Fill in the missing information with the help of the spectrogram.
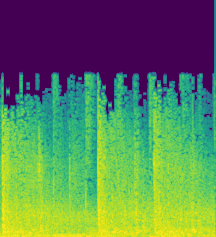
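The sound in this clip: Gunfire at a shooting range: loud, dense shots that overlap into an almost continuous rattling burst, with no voices.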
